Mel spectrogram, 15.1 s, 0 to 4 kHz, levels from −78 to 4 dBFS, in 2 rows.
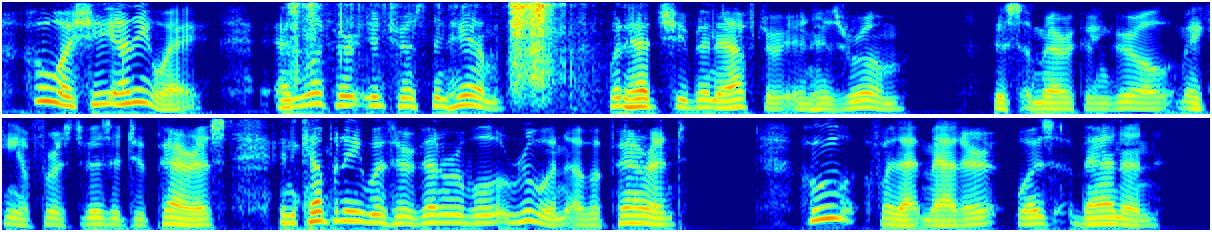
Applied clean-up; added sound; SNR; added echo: neural mask model RNNoise.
